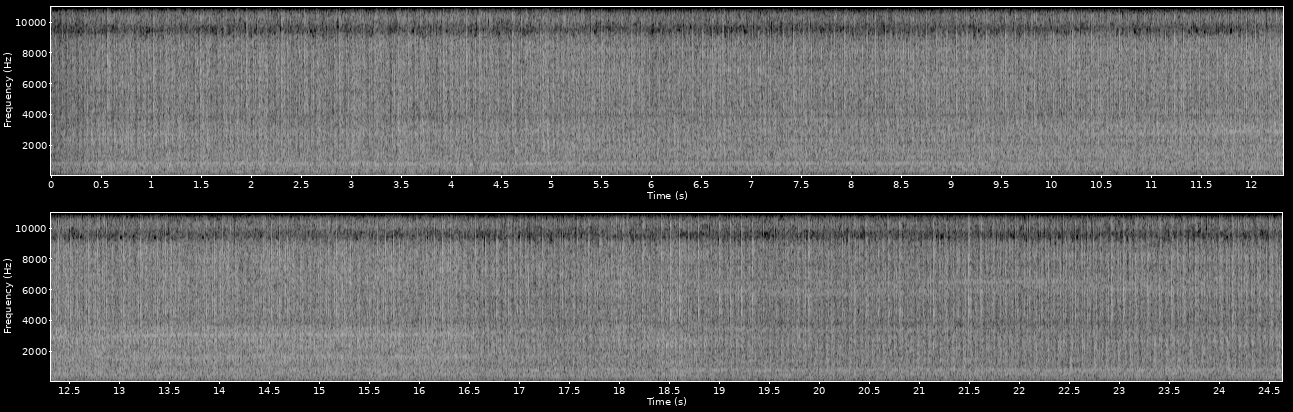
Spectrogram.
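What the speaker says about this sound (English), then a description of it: "we are ready to sew with the classic overlock finish stitch" A Veritas Elastica II overlock serger runs an overlock finish stitch with a continuous, loud, even mechanical whir and rapid stitching chatter, steady for the whole stretch.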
